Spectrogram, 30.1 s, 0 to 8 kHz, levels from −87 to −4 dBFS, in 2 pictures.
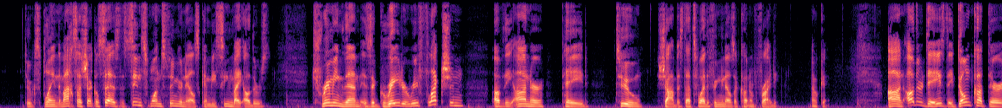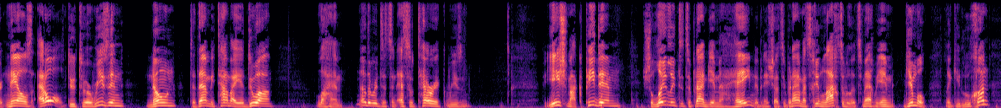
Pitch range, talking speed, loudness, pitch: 140-195 Hz, 125 wpm, -18 LUFS, 165 Hz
